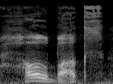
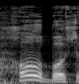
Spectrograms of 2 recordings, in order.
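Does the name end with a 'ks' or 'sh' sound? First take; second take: ks; sh. First: The name ends with a ks sound. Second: The name ends with a sh sound. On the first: The speaker calls it wrong. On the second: The speaker calls it right.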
